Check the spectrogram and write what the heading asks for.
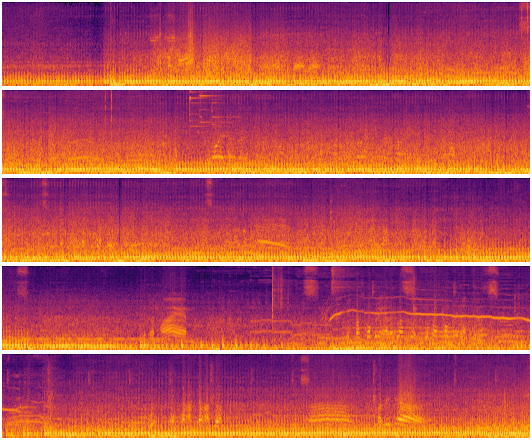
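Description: Honda Astrea Grand's small single-cylinder four-stroke engine running at a steady riding pace. The revs drop about twenty seconds in and build again a few seconds later.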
